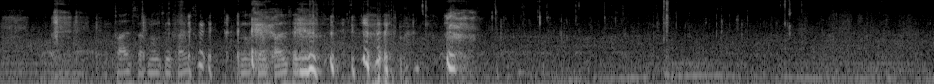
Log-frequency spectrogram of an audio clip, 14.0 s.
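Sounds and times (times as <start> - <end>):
people chewing and licking fingers: 4.7 - 14.0.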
